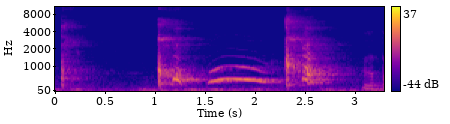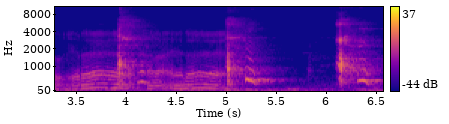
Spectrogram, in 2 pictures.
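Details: Young child sick with a cough, lying down with his father, coughing repeatedly.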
